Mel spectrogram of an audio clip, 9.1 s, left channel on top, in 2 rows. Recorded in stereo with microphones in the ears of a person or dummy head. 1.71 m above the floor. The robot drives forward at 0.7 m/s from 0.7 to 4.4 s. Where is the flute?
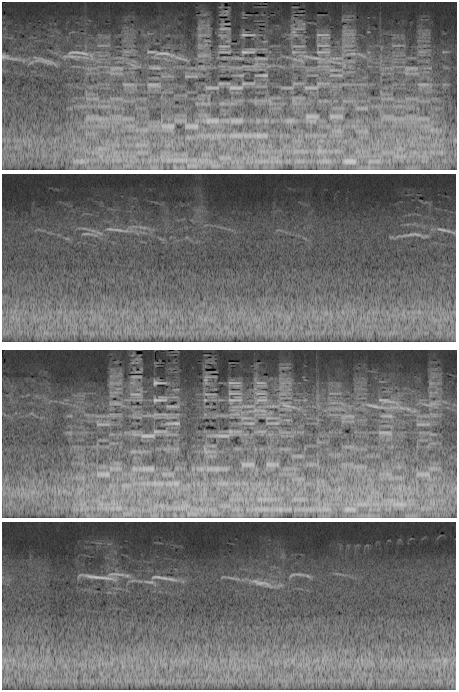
No flute in this recording.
